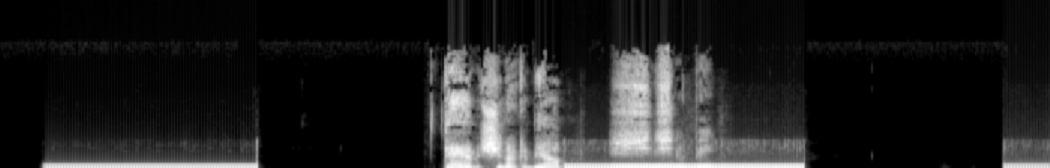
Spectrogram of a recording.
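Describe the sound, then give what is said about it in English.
A phone's ringing tone for an impromptu call repeats as steady, low-pitched buzzing pulses about two seconds long with short silent gaps; a person speaks briefly over the second ring. The call goes unanswered. “Are we going to impromptu call”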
